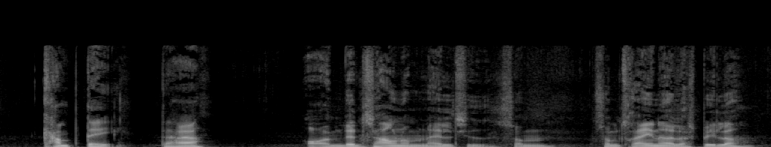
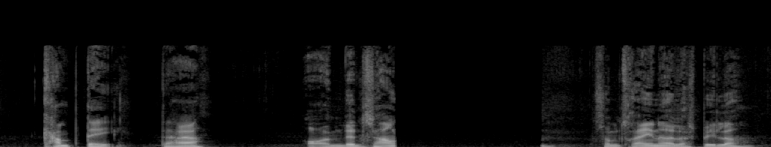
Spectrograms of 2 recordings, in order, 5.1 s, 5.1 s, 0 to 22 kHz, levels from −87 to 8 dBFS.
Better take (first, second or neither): first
